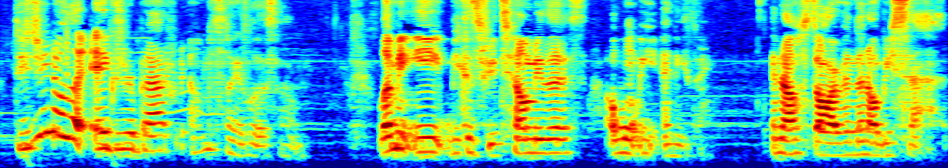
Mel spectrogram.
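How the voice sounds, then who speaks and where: Against music in the background, a woman talks at a very fast pace in a medium pitch. Her intonation is lively, with big swings in loudness. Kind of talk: personal monologue. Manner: halting, self-correcting; rapid word stream.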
